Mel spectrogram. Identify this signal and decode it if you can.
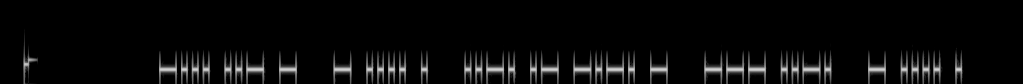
Morse code, heard as a keyed tone, about 22 wpm, 700 Hz. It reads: BUT THE FACT OF THE
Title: Sets of 5 Words Encore2 22wpm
